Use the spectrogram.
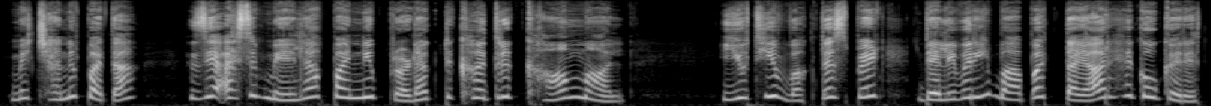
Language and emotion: Kashmiri, fearful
